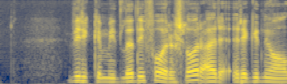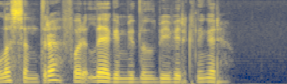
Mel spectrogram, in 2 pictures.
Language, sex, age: Norwegian, male, 22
